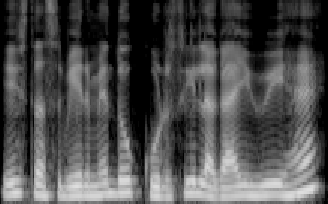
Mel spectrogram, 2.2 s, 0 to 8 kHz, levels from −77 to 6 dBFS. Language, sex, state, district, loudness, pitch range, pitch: Hindi, male, Jharkhand, Garhwa, -13 LUFS, 140-170 Hz, 155 Hz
